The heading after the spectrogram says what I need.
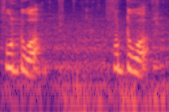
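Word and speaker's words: Futur: यहाँ पे इसका प्रोनाउंसिएशन ये होता है फुटुअर मीन्स फ्यूचर। तो फ्यूचर टेंस जो है ये टॉपिक बहुत बाद में आता है।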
